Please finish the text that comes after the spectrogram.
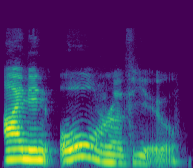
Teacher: Actually, you would put an intrusive R and say I'm in all of you.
